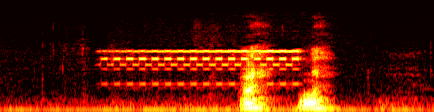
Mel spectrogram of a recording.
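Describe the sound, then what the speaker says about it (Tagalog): A cellphone rings with a steady electronic tone, loud and close, while a voice speaks over the end of the ring. "Agri-ring ti cellphone ko."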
